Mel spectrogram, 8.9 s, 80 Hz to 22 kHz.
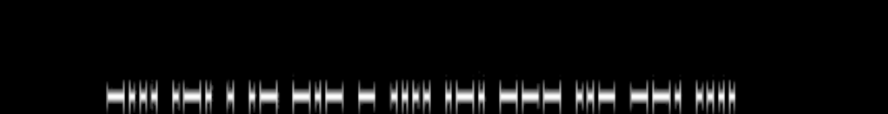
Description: Morse code, heard as a keyed tone, about 22 wpm, 700 Hz. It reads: BREAKTHROUGH
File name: Twelve Letter Words - 22wpm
